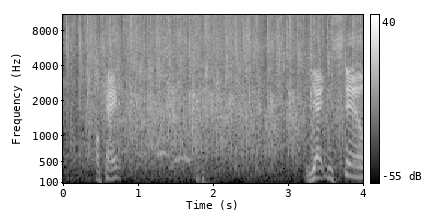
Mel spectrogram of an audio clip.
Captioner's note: applause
